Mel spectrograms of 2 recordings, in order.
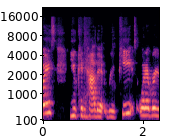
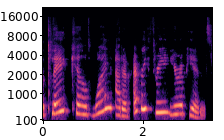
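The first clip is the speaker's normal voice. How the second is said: small, high put-on puppet voice; 5 semitones higher than usual. Showing how a puppet answers a question: little puppet voice. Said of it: "you give him a little voice".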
